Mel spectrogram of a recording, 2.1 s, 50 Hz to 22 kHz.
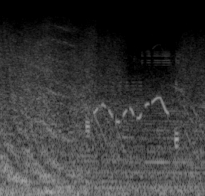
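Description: R2-D2's electronic warbling whistles, a quick run of rising and falling chirps about a second in, over orchestral music and space-battle sound.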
